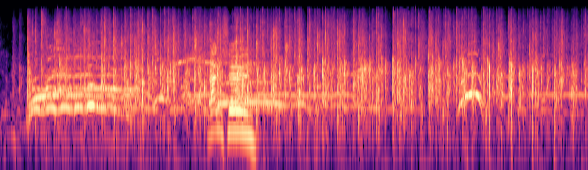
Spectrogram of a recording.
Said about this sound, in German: Dürft ihr nochmal klatschen, wenn ihr wollt.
